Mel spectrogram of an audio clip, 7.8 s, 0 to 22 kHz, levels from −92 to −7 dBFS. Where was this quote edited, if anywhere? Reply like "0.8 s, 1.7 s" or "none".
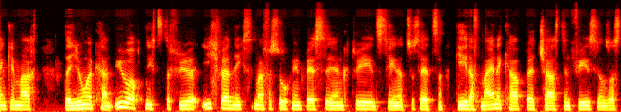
5.6 s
